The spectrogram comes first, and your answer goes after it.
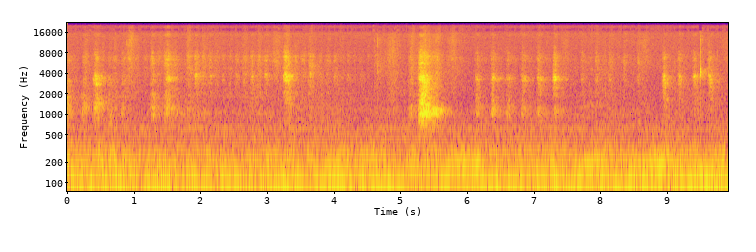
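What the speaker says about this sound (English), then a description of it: "Try some fast writing." Fast writing with a Pilot Silvern Tsumugi sterling silver fountain pen gives soft, scratchy nib strokes in quick bursts, faint against a low steady background rumble.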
